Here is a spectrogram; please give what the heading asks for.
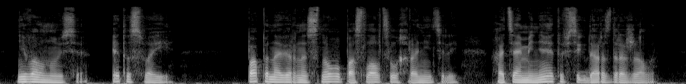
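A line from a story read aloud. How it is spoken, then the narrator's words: Whisper in ear. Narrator (Russian): Мария шепнула ему на ухо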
